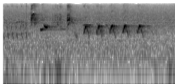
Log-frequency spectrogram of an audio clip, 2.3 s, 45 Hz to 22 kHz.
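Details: Common nightingale singing on a late spring morning, 30 April 2020, near Klein-Auheim and Hainburg am Main: a few high, sharp opening notes, then a run of five loud, rich notes repeated evenly about five times a second over a quiet background.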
